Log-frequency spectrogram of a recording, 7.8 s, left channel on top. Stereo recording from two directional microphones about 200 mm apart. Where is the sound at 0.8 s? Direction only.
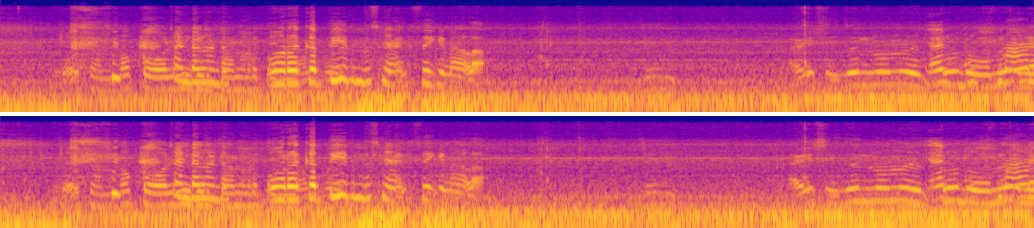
10° left (ahead or behind).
